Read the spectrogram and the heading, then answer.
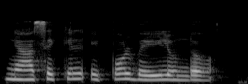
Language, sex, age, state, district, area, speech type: Malayalam, female, 18-30, Kerala, Palakkad, urban, read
